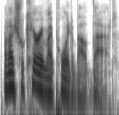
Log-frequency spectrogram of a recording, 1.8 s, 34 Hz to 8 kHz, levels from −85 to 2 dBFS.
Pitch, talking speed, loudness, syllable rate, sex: 100 Hz, 265 wpm, -18 LUFS, 5.9 syllables/s, male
